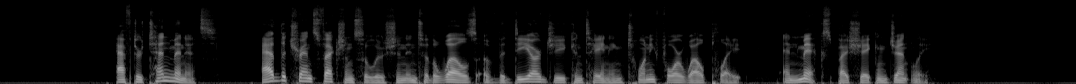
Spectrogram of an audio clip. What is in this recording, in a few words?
voiceover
